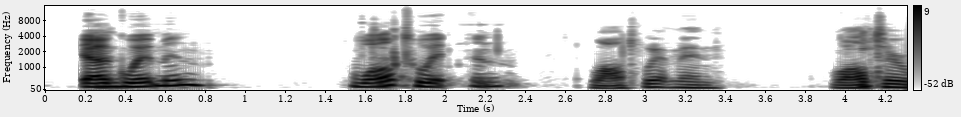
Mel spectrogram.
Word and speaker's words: Whitman: yeah there's two of them as per uge dane whitlock dane whitlock whitman the best you said it wrong so you're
